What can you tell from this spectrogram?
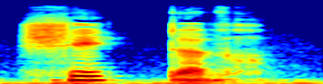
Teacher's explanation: Par contre, chef est prononcé avec un F, donc on a une voyelle mi-ouverte, est chef. Attention au mot chef-d'œuvre, dont le F est muet, ce qui change la prononciation de la voyelle.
